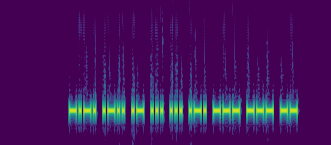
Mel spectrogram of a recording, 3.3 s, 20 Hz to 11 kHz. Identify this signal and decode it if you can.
Morse code, heard as a keyed tone, about 51 wpm, 700 Hz. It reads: CLASSROOM
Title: Sentences from Top 1500 Words - New Word Drill Alt - 50wpm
